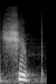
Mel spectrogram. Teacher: sh in ship is voiceless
